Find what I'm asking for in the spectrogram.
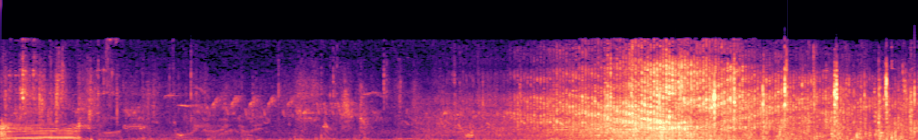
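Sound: cows mooing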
